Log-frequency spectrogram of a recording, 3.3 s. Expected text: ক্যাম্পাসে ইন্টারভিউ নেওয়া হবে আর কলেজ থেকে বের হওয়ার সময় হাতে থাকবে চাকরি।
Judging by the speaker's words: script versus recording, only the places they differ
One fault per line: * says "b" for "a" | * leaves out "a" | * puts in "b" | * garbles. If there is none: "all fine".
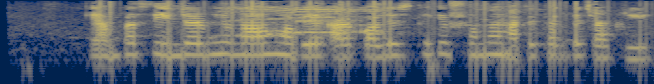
* leaves out "বের হওয়ার"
